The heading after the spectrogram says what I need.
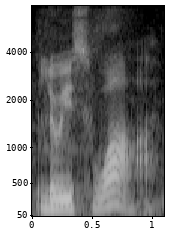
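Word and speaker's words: Louisoix: Um Tony Tony says, "How do you pronounce the name of your world?" Luis Swahis.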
